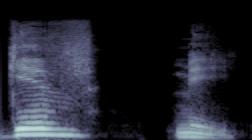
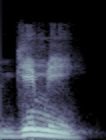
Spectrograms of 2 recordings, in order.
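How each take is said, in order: First: The two words are said clearly apart. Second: The two words blend into one word. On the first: "Instead of give me" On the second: "Assimilation, combining sounds. If I say to you, gimme"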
